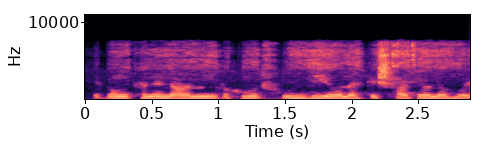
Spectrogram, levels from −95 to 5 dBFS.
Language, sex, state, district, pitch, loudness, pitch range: Bengali, female, West Bengal, Jhargram, 225 Hz, -16 LUFS, 210-230 Hz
